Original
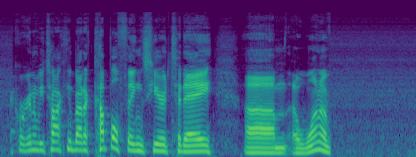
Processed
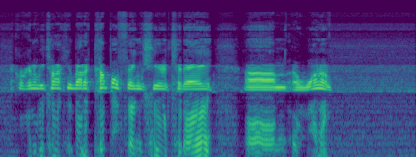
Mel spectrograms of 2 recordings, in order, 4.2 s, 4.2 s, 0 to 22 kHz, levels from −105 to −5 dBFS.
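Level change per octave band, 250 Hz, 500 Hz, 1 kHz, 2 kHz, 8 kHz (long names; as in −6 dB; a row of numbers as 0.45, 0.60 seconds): −11.0, −10.0, −7.5, +10.5, +4.0 decibels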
